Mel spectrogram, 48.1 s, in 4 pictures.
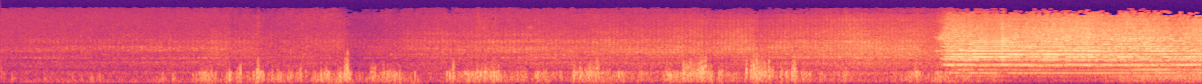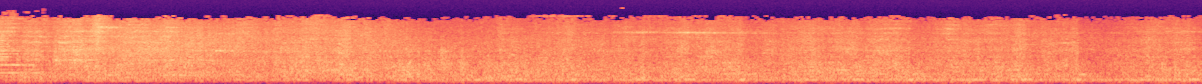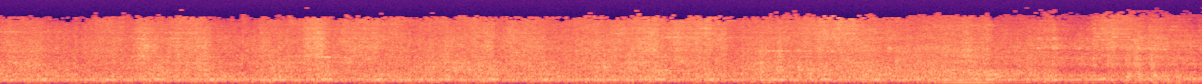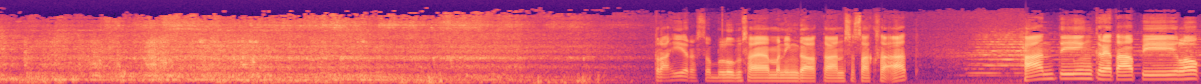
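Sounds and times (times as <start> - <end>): diesel locomotive rumble: 0.0 - 42.9
train horn: 9.3 - 13.4, 45.6 - 48.0
train wheel clatter: 11.3 - 42.0.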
